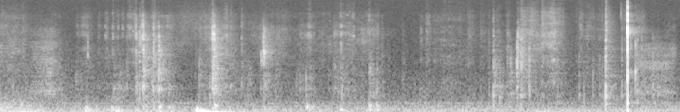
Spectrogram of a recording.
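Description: A slip of paper, one of three holding questions, is picked up and unfolded, giving soft crinkling and rustling with a couple of sharper crackles, quiet overall and with no voices.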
